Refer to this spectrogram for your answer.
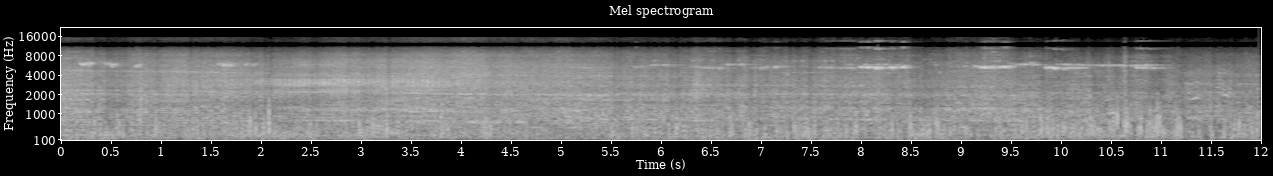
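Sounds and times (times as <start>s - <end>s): high-pitched wheel squeals: 0.2s - 2.2s, 5.7s - 11.2s.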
